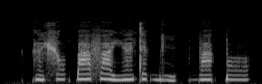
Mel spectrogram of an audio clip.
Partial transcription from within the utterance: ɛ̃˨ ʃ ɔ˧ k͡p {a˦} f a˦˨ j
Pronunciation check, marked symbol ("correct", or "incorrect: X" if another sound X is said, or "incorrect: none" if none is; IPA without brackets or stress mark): correct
